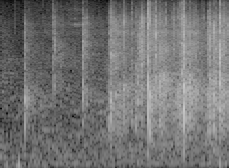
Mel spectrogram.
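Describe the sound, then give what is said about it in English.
An audience claps, starting with a few scattered claps and building into denser, louder applause over a couple of seconds. No one speaks. “Do you guys like my answers? Or are you just clapping?”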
